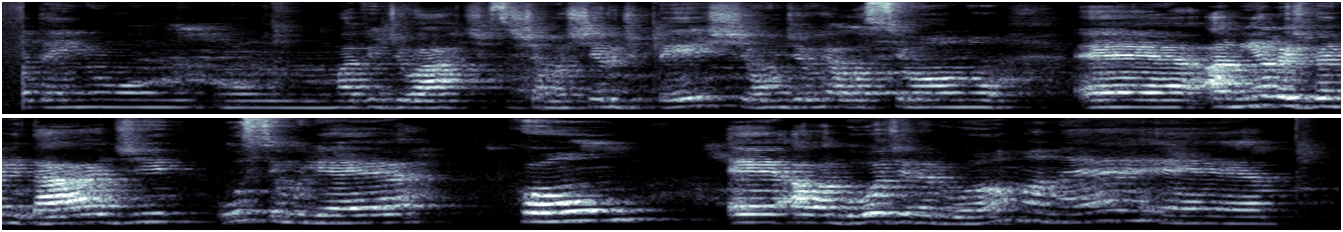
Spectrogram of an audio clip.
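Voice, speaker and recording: A fairly high female voice, very slow with fairly even intonation, amid noticeable background noise and audible room echo. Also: big swings in loudness. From Brazil, São Pedro da Aldeia, Rio de Janeiro state. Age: 30s. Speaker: artist. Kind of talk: interview testimony.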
